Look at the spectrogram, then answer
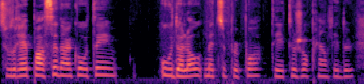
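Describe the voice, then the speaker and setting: Very slow-ish delivery, fairly unhurried, in a dark, mellow tone with flat, monotone intonation. The recording is very clean, with a silent background. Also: woman. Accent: Quebec. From Quebec City, Quebec. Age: 20s. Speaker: documentary interviewee. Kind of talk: interview testimony. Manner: hesitant, many fillers.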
